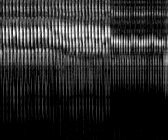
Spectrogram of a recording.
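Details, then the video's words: Orange frost canary delivering a continuous rapid trill of bright pulses, which settles into a steadier, slightly higher, smoother roll near the end. "Kenari Oren Frost ini Ingin Menunjukan Kicauan nya yang Mantul"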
